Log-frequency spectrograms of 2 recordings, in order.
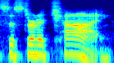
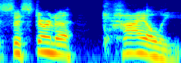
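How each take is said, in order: First: The last word is said as one syllable. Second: The last word is said with two syllables. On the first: This is the older habit the speaker was taught. The speaker calls it wrong. "she called it the cisterna Chi" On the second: This is the proper way to say the term. The speaker calls it right. "is how it's supposed to be said"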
